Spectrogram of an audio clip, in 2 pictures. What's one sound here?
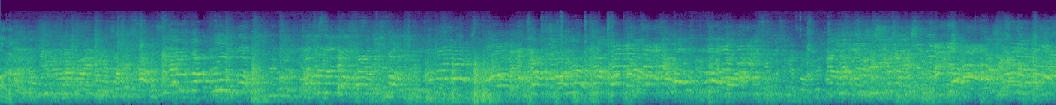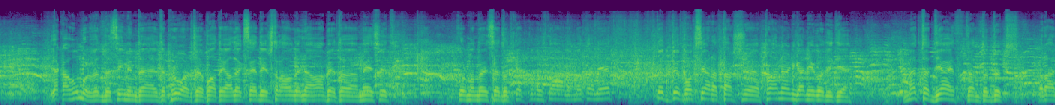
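A crowd of men and women chatters and calls out in a large hall.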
